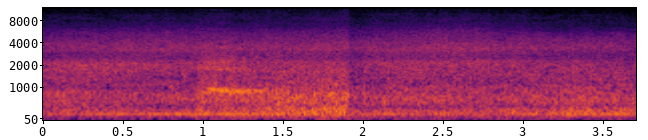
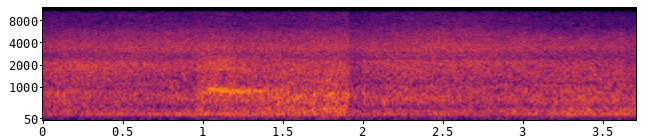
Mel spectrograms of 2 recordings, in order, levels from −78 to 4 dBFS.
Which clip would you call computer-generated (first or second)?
first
